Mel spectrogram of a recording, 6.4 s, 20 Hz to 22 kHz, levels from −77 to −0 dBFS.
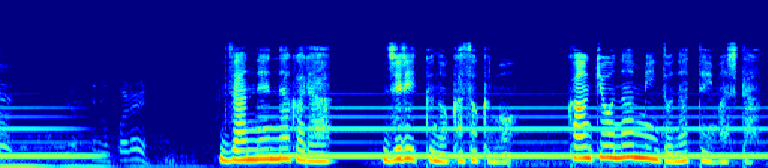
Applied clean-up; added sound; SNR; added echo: none; Wind instrument, woodwind instrument; 10 dB; none.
